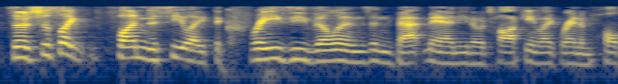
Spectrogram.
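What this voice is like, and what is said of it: Usual voice. Nothing is said of it.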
